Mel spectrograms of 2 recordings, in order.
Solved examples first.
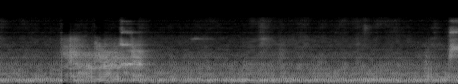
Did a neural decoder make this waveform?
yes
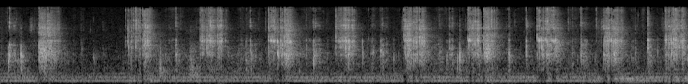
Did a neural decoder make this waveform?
no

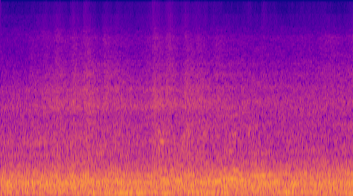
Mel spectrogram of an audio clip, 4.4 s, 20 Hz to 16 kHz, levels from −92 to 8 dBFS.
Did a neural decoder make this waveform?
no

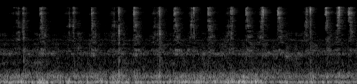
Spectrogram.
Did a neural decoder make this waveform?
no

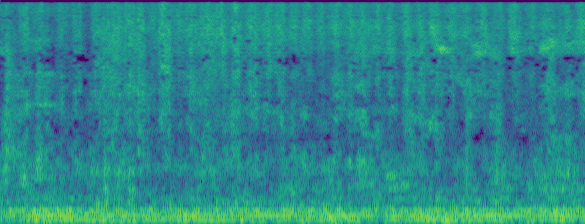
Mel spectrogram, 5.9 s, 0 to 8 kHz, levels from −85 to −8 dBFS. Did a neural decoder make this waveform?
yes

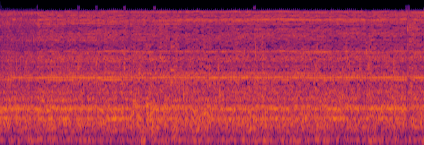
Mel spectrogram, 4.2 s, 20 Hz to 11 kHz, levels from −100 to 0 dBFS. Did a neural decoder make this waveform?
no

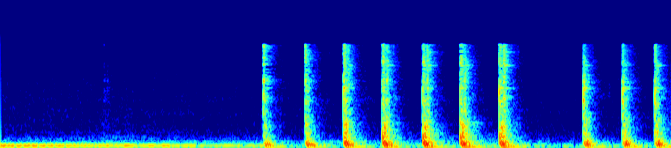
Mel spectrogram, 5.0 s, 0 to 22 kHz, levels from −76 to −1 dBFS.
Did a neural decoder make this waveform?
no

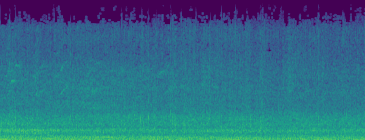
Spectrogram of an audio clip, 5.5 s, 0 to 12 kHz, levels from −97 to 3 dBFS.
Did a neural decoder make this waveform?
no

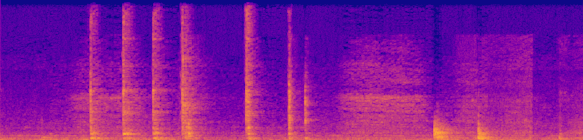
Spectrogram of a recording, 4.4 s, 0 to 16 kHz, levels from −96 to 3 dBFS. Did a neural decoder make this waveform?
no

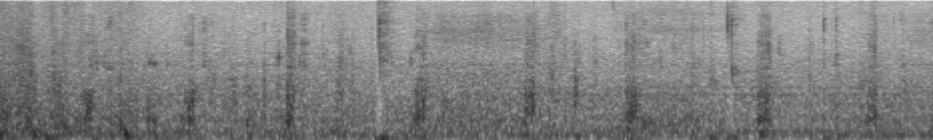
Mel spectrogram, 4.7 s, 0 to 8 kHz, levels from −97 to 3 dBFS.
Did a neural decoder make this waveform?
no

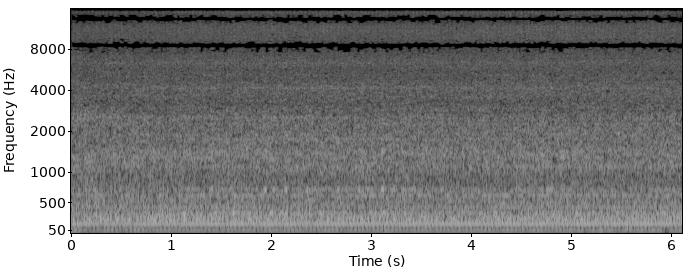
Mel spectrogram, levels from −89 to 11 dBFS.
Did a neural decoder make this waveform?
no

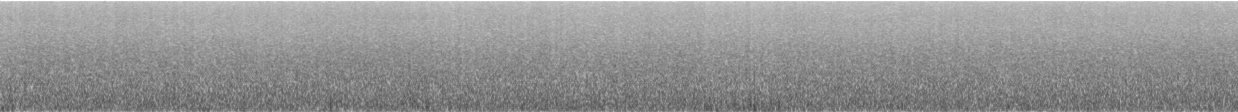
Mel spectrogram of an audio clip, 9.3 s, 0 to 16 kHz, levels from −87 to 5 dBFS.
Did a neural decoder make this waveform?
yes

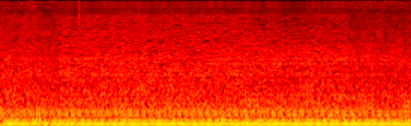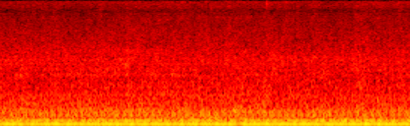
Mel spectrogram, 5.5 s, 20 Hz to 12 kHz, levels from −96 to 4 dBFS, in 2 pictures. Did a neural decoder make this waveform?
yes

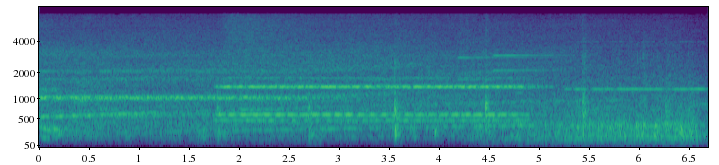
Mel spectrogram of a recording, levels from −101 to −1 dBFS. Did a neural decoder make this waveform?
no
